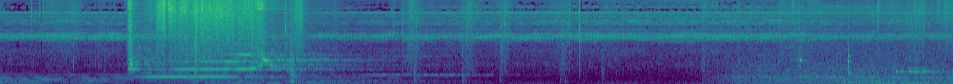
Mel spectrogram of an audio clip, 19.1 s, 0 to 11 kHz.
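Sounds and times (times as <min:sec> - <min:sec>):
insects chirping: 0:00.0 - 0:19.0
low rumble: 0:14.4 - 0:19.0.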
